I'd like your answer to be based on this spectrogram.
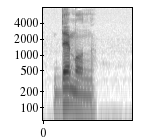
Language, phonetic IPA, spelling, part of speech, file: Polish, [ˈdɛ̃mɔ̃n], demon, noun, Pl-demon.ogg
